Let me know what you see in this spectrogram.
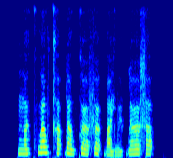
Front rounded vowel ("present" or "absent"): present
